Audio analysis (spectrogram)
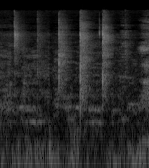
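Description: A small child claps their hands about six times in a loose, uneven rhythm, with soft voices and room noise underneath.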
